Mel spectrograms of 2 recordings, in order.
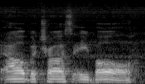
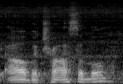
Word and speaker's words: Albatross-A-Ball: in the albatrossable albatrossable i kept pronouncing it albatross a ball but thunner has pointed out that they're probably trying to do the albatrossable so that's it albatrossable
